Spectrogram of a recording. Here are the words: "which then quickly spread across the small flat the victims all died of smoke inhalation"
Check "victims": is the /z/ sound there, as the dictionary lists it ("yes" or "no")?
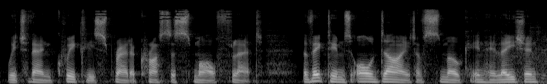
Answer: yes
